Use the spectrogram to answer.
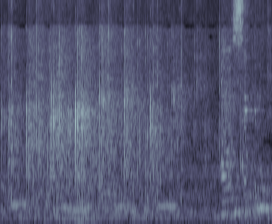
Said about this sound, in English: Please give him an applause as he comes.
